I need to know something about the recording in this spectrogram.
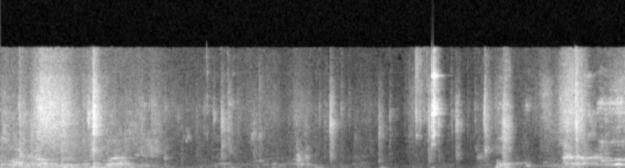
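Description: Low voices murmuring at first, then a quieter stretch with a few faint sharp clicks of coins being handled, and voices rising again near the end.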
